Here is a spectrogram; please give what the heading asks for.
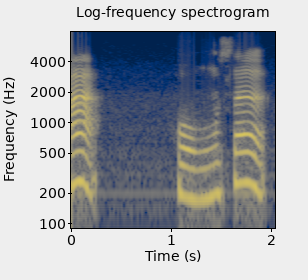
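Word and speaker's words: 红色: มาก เลย นะ คะ หงส์ เสื้อ แปล ว่า มี สี แดง สี แดง ได้ ภาษา จีน แล้ว จะ ออก เสียง ว่า หง เซ่อ เก่ง มาก ค่ะ อัน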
